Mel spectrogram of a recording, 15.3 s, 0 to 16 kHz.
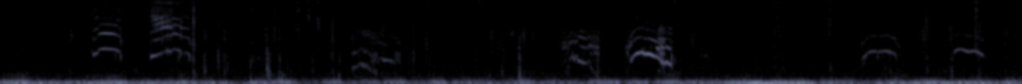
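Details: Two-week-old Bengal kittens from a 2020 litter of Zlata and Texasstar Marko, mewing: about seven thin, high, arched cries, some doubled, scattered across the stretch over a steady low rumble with soft clicks.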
